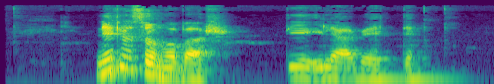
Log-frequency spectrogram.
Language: Turkish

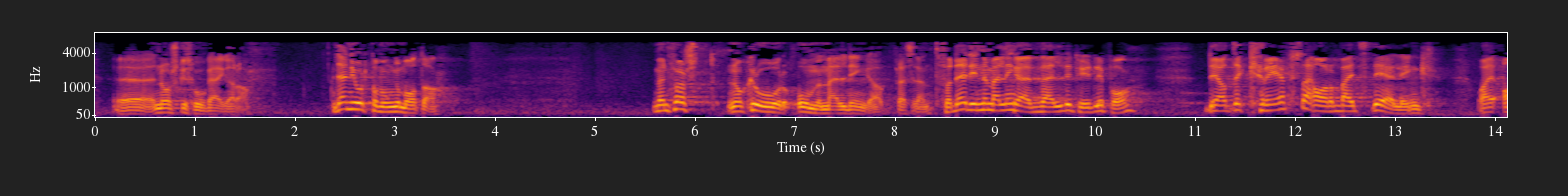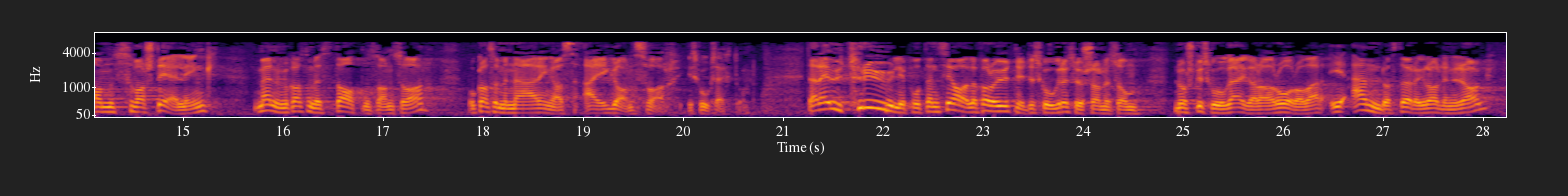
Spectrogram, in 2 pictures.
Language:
Norwegian Nynorsk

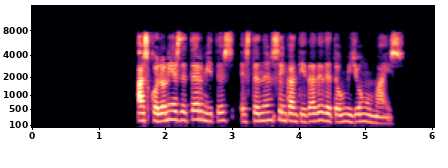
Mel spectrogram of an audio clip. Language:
Galician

